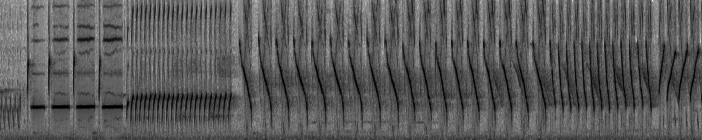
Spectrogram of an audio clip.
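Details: Long melodious song of a captive Yorkshire canary: a few clipped notes and a steady whistled tone, a harsh buzzy burst, then rapid falling whistles repeated in quick series, closing with a dense high trill.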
